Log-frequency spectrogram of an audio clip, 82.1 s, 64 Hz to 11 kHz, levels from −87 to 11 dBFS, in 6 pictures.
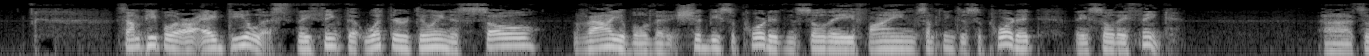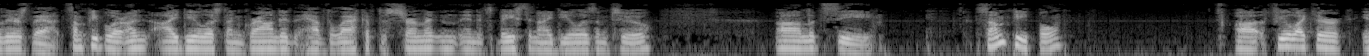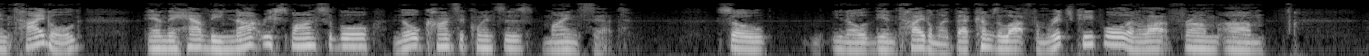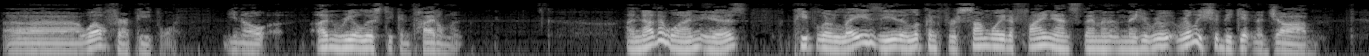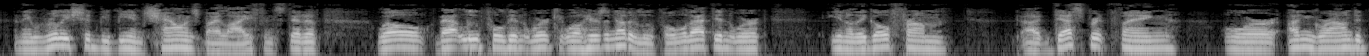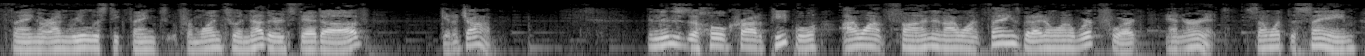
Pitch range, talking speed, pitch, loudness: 120-145 Hz, 140 wpm, 135 Hz, -19 LUFS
